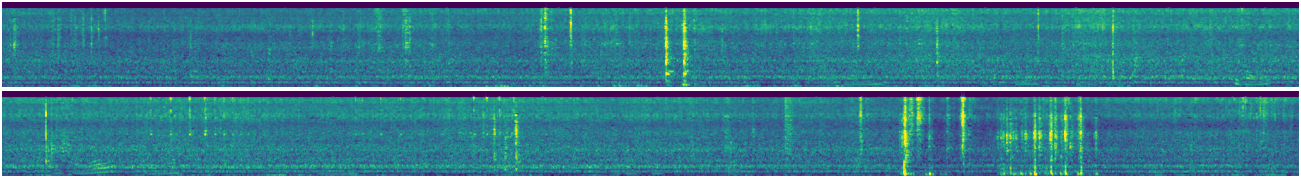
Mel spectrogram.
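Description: A mass of honeybees buzzing steadily in a dense swarm. A few sharp knocks cut through, with a cluster of louder knocks and rustling near the end.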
